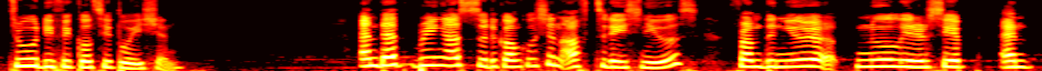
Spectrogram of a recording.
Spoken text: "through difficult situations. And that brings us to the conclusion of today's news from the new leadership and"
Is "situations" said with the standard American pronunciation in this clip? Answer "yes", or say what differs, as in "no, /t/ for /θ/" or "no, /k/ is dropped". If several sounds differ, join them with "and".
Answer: no, /z/ is dropped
